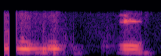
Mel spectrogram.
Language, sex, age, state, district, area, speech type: Hindi, female, 45-60, Uttar Pradesh, Mau, rural, conversation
